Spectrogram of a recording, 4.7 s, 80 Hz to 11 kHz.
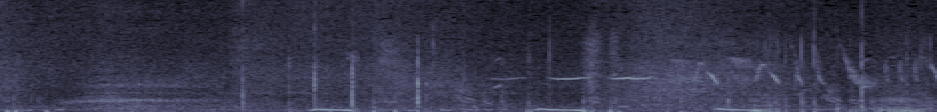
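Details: Sharp-tailed grouse displaying on a lek in Northern Wisconsin, April 29, 2021: three low, downslurred cooing notes about one second apart, with a thin, high whistle from another bird and rustling behind.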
